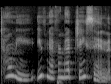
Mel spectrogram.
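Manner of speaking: creepy, high-pitched, slow and drawn-out. Retelling a TV scene where a character greets another: imitating a character's eerie tone. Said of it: "In that tone?".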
